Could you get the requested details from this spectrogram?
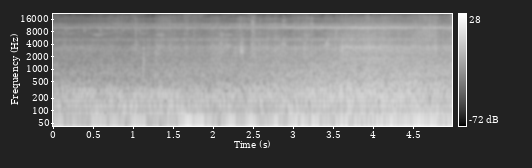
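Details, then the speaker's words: Infinity fully variable-speed condensing unit with variable-speed condenser fan, running in stage 1 of 5, recorded up close outdoors: low soft steady hum with gentle fan whoosh, no knocks or rattles; normal, very quiet operation. "So this is a fully variable speed compressor with a variable speed condenser fan. It is super quiet. In fact, it is on right now. It is running in stage 1."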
